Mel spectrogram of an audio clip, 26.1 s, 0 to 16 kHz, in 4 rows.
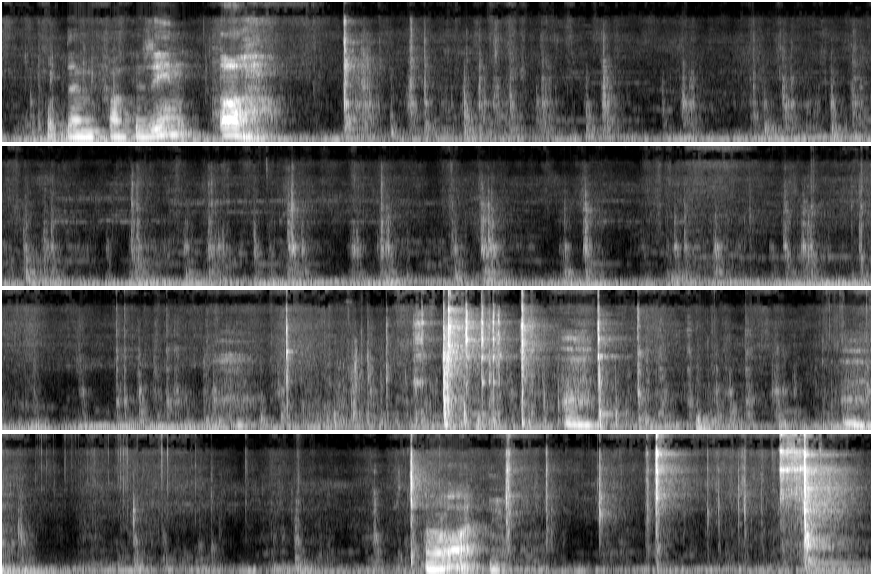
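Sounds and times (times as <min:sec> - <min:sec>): hand tool clicks: 0:24.3 - 0:26.0.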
